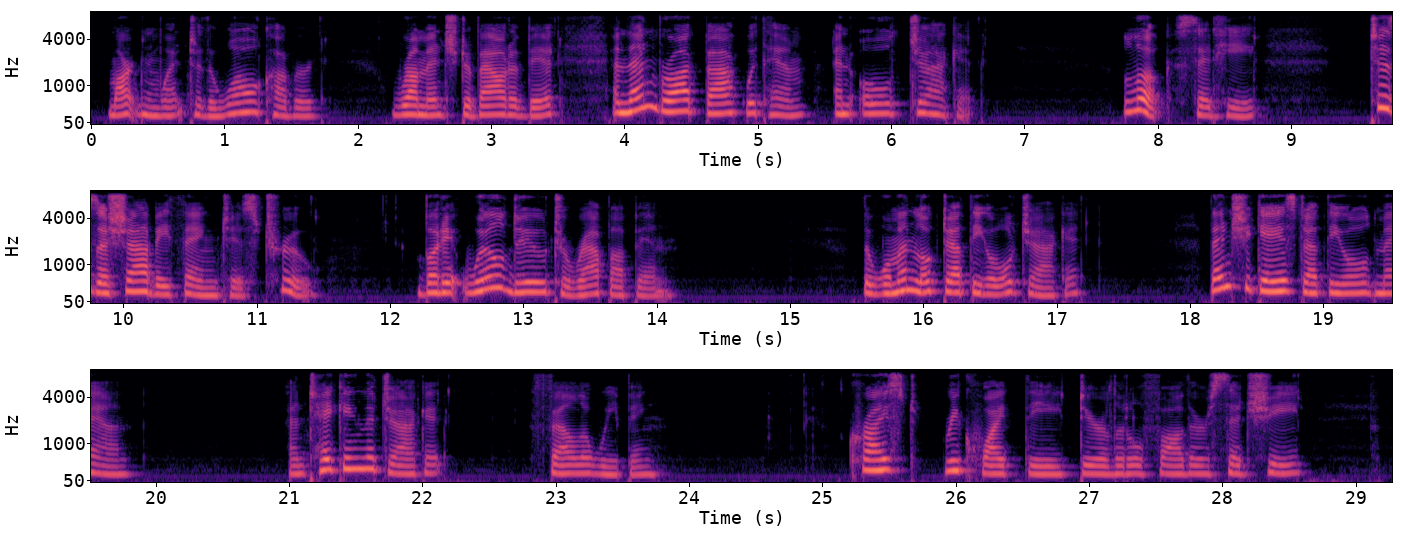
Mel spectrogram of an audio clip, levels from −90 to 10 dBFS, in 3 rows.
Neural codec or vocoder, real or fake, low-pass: codec, 16 kHz, 16 kbps, FunCodec, trained on Chinese and English, 50 frames a second; fake; 7.2 kHz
